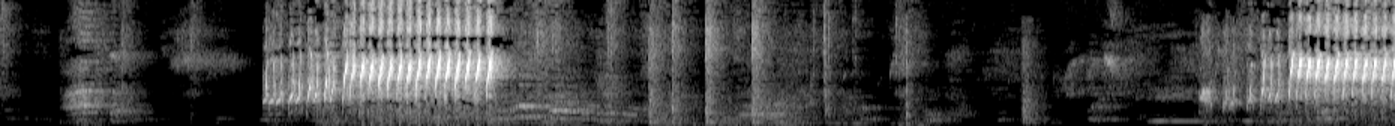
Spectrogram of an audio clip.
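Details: Flamboyan singing a dense, emotive song used as a lure to make other birds answer: loud, high, buzzy rattling trills in two bursts, with quieter scattered chirps and clicks between them.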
